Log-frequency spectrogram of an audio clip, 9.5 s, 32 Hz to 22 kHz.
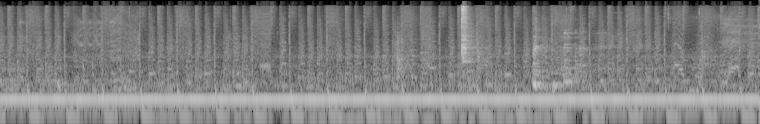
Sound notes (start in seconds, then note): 5.6 slurps noodles; 6.4 laughing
